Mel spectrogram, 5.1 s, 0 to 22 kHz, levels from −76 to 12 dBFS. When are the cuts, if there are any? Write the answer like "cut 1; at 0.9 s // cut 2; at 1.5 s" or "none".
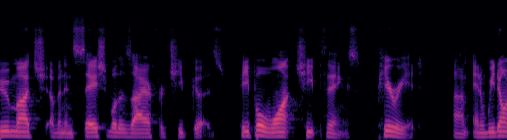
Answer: cut 1; at 2.2 s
